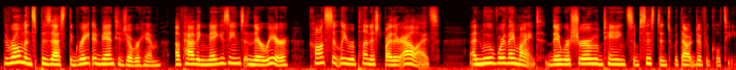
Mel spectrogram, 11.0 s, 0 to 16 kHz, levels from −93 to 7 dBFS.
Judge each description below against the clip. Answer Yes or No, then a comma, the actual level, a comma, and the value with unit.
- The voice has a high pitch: Yes, high, 220 Hz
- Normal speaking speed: Yes, average, 175 wpm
